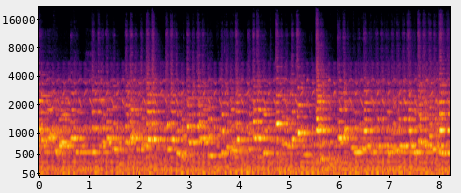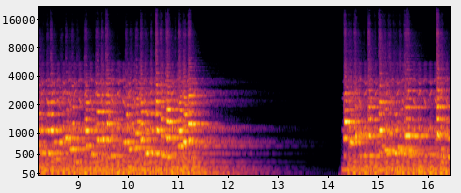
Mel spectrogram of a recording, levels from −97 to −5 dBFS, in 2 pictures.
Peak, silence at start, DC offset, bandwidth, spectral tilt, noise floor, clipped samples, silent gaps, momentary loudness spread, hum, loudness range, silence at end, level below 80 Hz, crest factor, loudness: -2 dBFS; 0 s; under 0.1%; 15.5 kHz; -6.5 dB/octave; -84 dBFS; under 0.1%; none; 9 LU; none; 3 LU; 0 s; -34 dBFS; 18 dB; -20 LUFS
